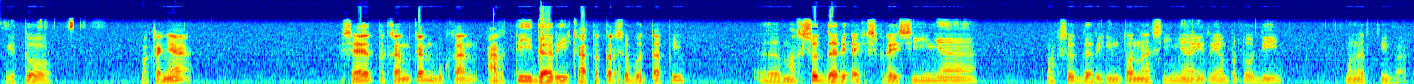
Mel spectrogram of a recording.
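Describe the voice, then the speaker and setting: A man teaching a class, encouraging his students and explaining step by step. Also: medium pitch. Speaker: English teacher. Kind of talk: online class talk. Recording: dull lo-fi recording, faint noise.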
